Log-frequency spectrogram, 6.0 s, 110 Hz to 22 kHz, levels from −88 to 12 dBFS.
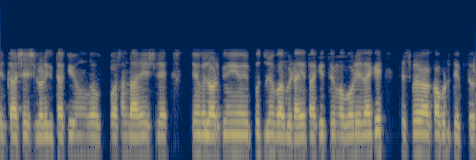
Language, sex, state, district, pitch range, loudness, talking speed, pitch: Garhwali, male, Uttarakhand, Uttarkashi, 125-130 Hz, -18 LUFS, 220 wpm, 125 Hz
